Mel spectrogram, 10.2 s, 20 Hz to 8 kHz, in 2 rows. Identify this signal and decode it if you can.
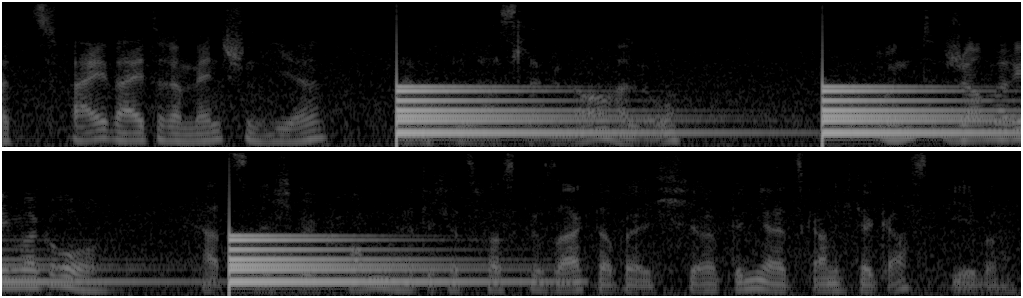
Clock strike, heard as a bell, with speech in German. 3. Three o'clock.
